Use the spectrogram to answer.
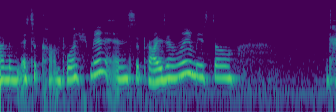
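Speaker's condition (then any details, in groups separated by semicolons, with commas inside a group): Triplegic cerebral palsy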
